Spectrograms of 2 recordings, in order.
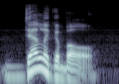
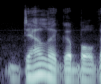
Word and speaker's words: delegable: But the emphasis is on the first syllable. Delegable. I think that's what it is. Delegable.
